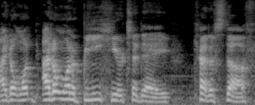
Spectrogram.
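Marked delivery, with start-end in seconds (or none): none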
